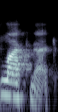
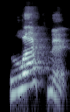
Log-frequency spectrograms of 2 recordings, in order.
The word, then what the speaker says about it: Lechnick: Okay, so I want to introduce you guys to my special guest, relationship coach, Lechnick. Is that how you pronounce it? You almost have it. It's Lechnick. Lechnick.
